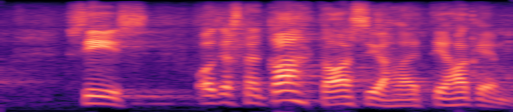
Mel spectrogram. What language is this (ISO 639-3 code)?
fin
